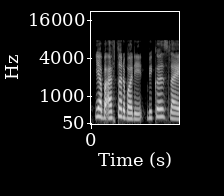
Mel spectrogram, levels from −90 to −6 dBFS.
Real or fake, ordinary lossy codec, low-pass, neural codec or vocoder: fake; none; none; codec, 16 kHz, 16 kbps, FunCodec, trained on LibriTTS, 50 frames a second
